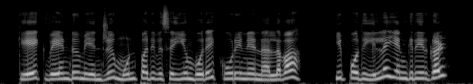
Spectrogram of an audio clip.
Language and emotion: Tamil, angry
